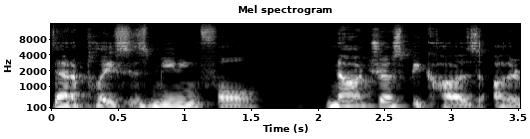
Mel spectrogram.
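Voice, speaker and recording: On a very clean recording with a silent background, a man with an unremarkable speaking voice talks at medium pitch and a fairly slow pace. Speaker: podcast host. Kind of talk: casual interview chat.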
